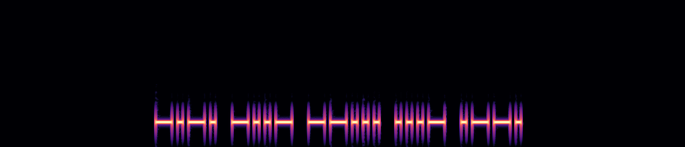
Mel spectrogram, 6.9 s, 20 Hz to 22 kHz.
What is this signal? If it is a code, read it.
Morse code, heard as a keyed tone, about 22 wpm, 700 Hz. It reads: CX7VP
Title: DXCC-100 Call Signs - 5 Characters - Repeated 2x - 22wpm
